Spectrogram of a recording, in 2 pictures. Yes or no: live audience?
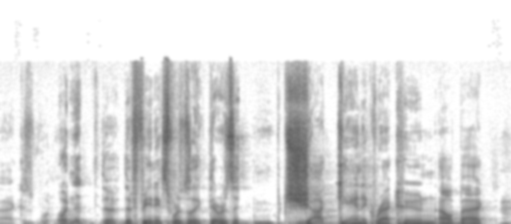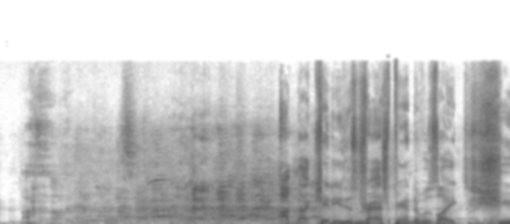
yes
